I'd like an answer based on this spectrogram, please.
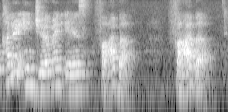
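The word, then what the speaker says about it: Farbe: in German is Fara farba think of saying far but with a very softened R and add it with a B so it becomes FAA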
